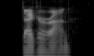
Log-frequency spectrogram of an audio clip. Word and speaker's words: Begarin: I think it's like Bergeron. Begarin.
